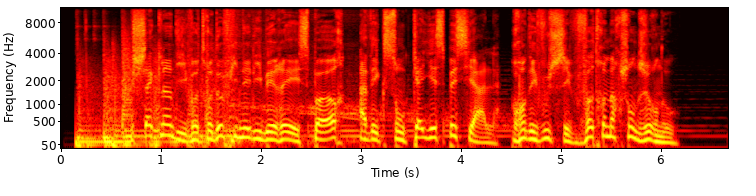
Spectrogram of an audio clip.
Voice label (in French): PUB VOIX OFF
